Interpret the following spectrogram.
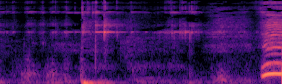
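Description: Faint clinks and light knocks from toddlers' toy sound blocks as the top block is lifted off a small tower, with a soft low thump about half a second in.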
